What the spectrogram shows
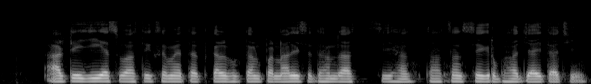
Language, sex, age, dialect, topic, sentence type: Maithili, male, 36-40, Southern/Standard, banking, statement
